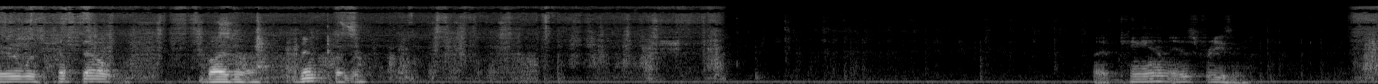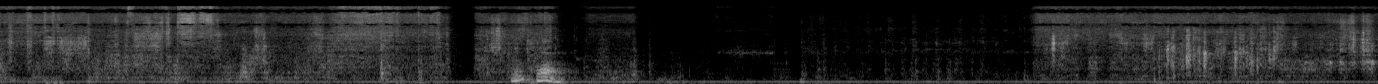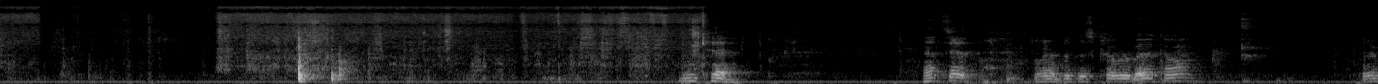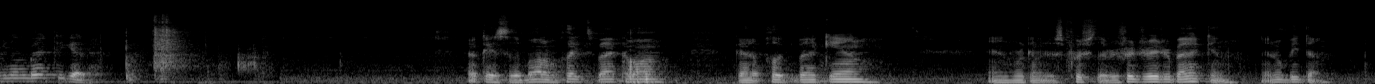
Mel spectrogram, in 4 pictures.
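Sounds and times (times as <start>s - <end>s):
gas duster can spraying: 0.0s - 7.4s, 13.5s - 20.3s, 23.9s - 28.1s, 29.7s - 34.6s.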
